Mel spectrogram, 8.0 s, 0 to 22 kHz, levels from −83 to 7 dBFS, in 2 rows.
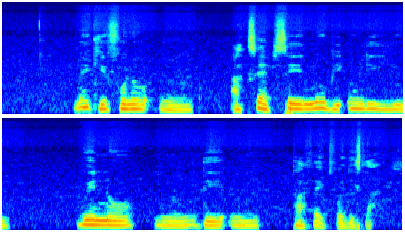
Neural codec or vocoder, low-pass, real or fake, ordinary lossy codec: none; 19.8 kHz; real; none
